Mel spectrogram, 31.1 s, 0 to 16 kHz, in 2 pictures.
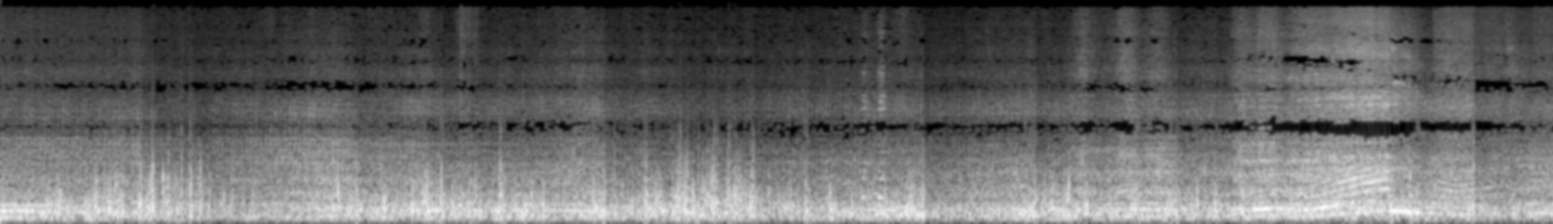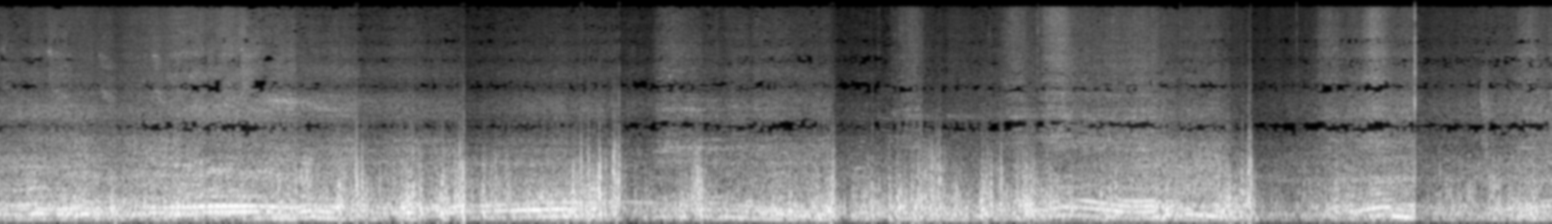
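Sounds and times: off-road engines revving: 0.0s - 31.0s.

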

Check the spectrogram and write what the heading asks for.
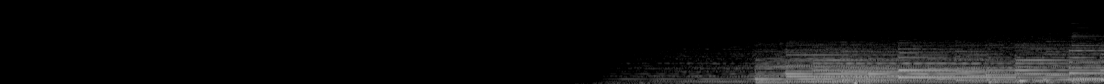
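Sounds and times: soft music: 6.0s - 11.0s.

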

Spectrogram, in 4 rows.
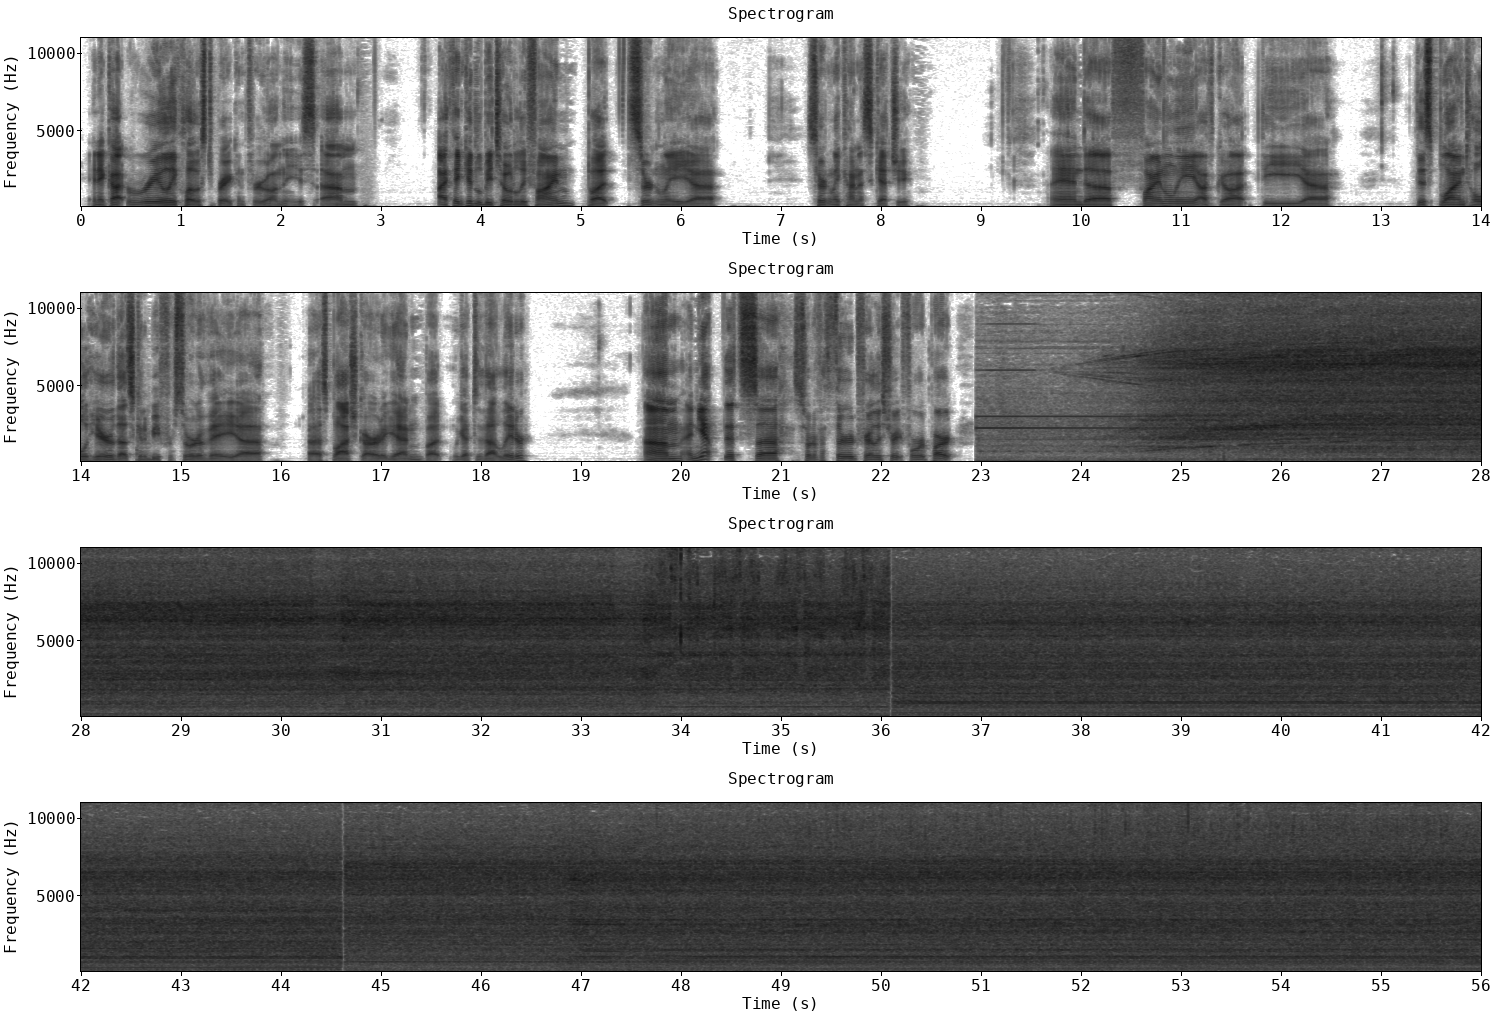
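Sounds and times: end mill cutting metal: 23.0s - 56.0s
mill spindle whine: 23.0s - 56.0s.

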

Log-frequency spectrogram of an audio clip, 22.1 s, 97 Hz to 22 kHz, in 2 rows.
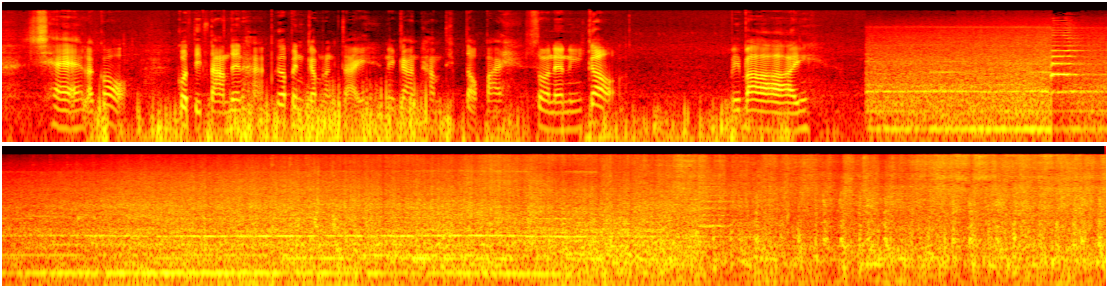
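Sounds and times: diesel locomotive engine hum: 8.6s - 22.0s
train wheels clattering over rail joints: 17.0s - 22.0s.

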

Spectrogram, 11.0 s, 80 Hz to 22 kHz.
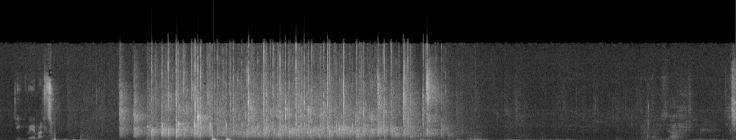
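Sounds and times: audience applauding: 1.8s - 6.9s.

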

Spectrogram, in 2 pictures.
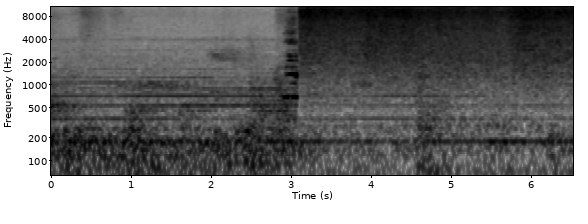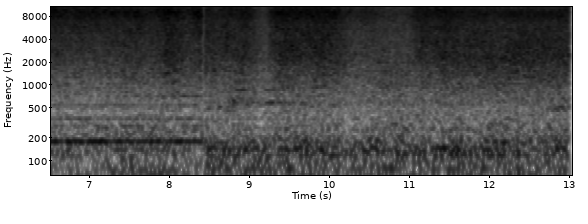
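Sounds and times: steady low hum: 0.0s - 13.0s
fire hose spraying water: 3.2s - 13.0s.

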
